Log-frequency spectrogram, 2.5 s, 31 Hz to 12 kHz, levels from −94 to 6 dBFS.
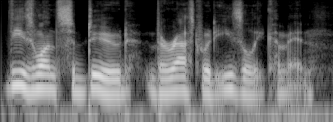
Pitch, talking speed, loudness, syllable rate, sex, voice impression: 140 Hz, 215 wpm, -18 LUFS, 5.8 syllables/s, male, masculine, very adult-like, slightly cool, friendly, reassuring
